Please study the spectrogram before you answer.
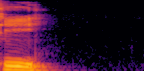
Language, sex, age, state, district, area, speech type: Hindi, male, 30-45, Uttar Pradesh, Ghazipur, rural, read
